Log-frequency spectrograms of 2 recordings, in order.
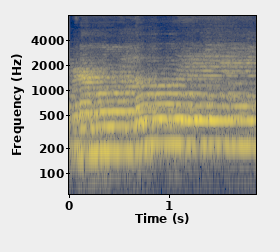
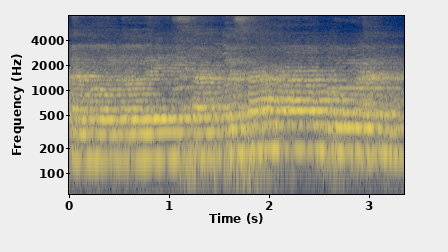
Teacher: णमोकार मंत्र में लोए का जो ए है वो ह्रस्व है, एक मात्रे का। एक मात्रे के हम उसको खींच नहीं सकते।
